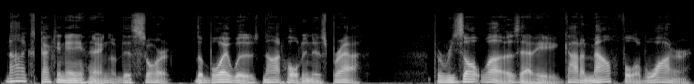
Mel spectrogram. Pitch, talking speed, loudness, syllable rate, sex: 95 Hz, 200 wpm, -19 LUFS, 5.2 syllables/s, male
